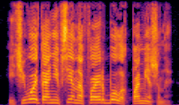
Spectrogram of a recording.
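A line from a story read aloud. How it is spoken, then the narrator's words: Snorting. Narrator (Russian): хмыкнул пиромант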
